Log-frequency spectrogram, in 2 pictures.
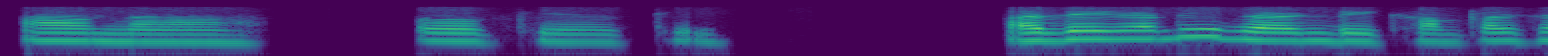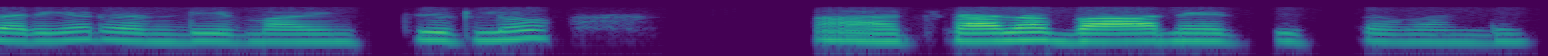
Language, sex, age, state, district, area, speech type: Telugu, female, 45-60, Andhra Pradesh, Visakhapatnam, urban, conversation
